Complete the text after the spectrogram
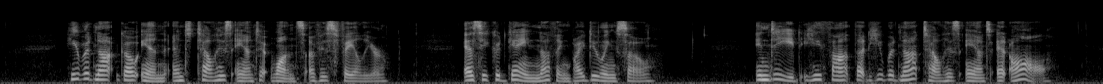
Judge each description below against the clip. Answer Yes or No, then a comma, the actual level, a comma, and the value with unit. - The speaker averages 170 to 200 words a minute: Yes, average, 185 wpm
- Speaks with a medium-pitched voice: Yes, medium, 180 Hz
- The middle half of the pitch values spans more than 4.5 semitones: Yes, average, 5.2 semitones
